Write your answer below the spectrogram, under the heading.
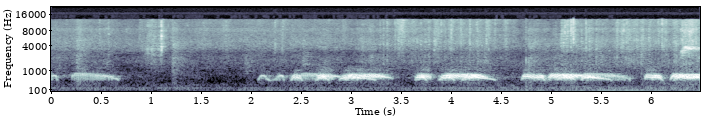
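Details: Spotted dove tethered by the leg, cooing vigorously: after a single coo and a pause, a rapid series of loud low coo phrases mixing short notes and longer wavering coos.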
